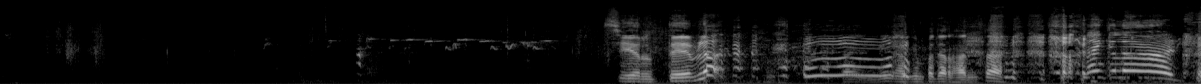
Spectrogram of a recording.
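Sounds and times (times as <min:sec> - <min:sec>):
birds chirping and twittering: 0:00.0 - 0:08.1.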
